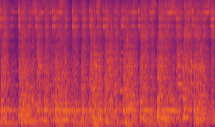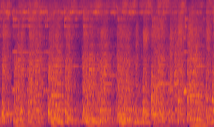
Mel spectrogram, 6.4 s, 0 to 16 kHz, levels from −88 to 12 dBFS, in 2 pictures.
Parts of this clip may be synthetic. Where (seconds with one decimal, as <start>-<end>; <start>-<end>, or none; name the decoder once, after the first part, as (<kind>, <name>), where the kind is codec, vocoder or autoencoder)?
none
